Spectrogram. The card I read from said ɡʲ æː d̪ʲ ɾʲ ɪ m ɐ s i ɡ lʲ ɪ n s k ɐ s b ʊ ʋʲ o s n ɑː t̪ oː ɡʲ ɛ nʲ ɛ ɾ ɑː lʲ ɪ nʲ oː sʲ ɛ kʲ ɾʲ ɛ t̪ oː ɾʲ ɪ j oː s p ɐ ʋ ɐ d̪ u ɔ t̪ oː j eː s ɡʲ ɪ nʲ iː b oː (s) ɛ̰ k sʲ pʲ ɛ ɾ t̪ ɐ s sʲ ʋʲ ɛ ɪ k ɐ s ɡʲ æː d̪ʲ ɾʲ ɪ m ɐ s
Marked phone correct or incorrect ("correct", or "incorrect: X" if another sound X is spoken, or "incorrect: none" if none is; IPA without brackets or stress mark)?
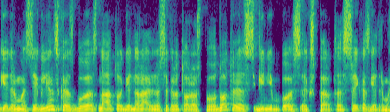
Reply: correct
